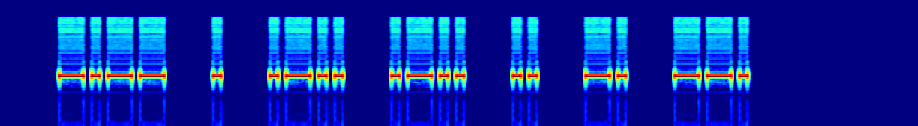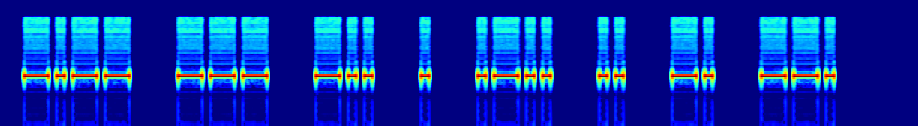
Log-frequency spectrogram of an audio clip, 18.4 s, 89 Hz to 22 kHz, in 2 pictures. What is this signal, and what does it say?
Morse code, heard as a keyed tone, about 15 wpm, spaced as for 11 wpm, 800 Hz. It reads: YELLING YODELING
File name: Special INGs-mp3s / Special INGs-mp3s / Sngl Ing @10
